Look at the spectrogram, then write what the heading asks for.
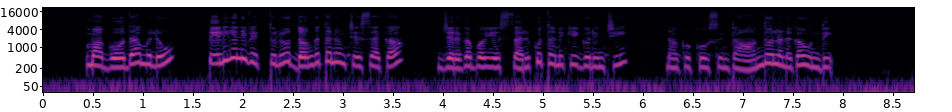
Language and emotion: Telugu, fearful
